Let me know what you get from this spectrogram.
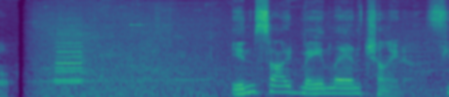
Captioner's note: horns honking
